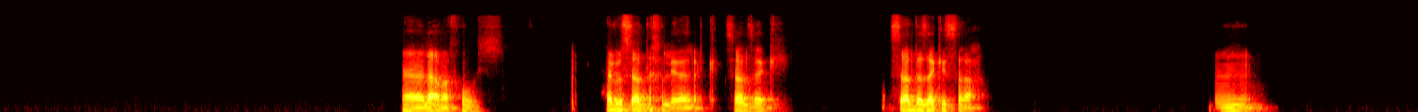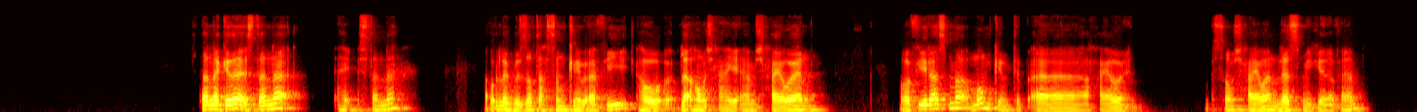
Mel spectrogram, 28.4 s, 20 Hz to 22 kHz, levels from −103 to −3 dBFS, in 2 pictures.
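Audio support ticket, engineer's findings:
Two brief dropouts into silence, 3.49–3.65 s and 3.81–3.95 s, each about 0.12–0.14 s. Audio resumes where it stopped, nothing lost, delay grows by the gap. Call audio freeze, likely late packets draining the jitter buffer empty.

Hurried delivery, pitch unchanged: 9.17–9.89 s at 107% speed, around 50 ms trimmed; 22.67–23.08 s at 114%, around 70 ms trimmed. Jitter buffer speed-up: receiver cutting pitch-period slices repeatedly to shed excess buffered delay.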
